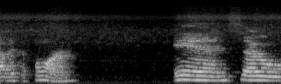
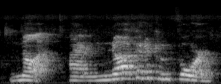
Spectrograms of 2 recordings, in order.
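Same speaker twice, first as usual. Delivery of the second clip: ordinary talk, nothing marked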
